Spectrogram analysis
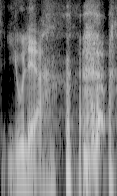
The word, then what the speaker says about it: Julia: Yeah, it's interesting that I pronounce Julia, but originally it's Julia. you know, Yes. Yeah, because of this habit, to speak with American speakers, and they usually use Julia.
